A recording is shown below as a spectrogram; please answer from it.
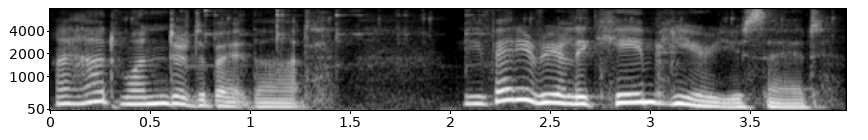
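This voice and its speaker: A woman's voice: mid-range voice, very animated, normal speed, warm tone, lightly acted. An actress playing a curious, determined lady of a castle in a period audio drama, probing and earnest. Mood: thoughtful.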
